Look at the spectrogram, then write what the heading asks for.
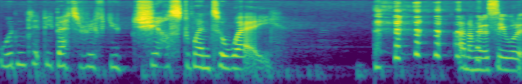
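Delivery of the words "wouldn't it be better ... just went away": whispered voice. A player's character whispers into one end of a quarterstaff: whispering. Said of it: "whisper into one end of my quarterstaff".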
